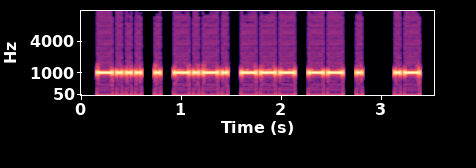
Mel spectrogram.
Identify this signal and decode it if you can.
Morse code, heard as a keyed tone, about 25 wpm, 1000 Hz. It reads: BECOME A
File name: qotdfiles / 25wpm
